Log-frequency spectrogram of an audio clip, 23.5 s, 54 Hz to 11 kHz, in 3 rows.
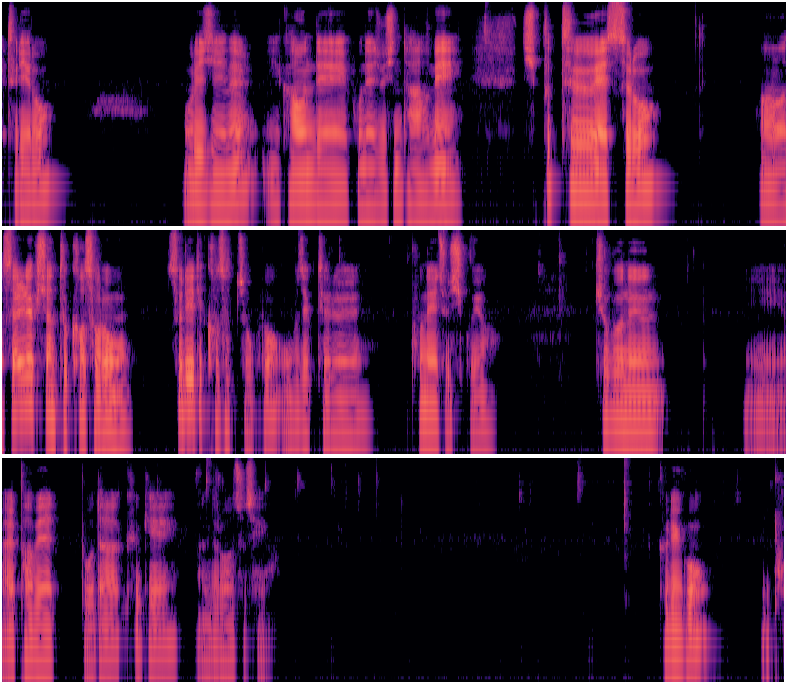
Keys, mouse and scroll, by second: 6.0 shift+s, 14.5 s, 17.8 alt+z, 19.0 s, 20.9 `, 21.9 `, 22.7 Tab, 23.4 s.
